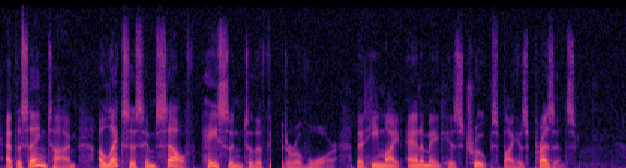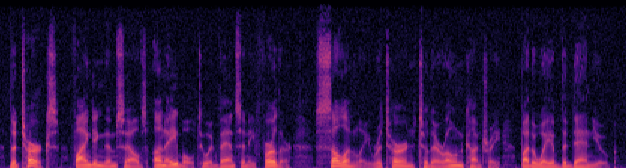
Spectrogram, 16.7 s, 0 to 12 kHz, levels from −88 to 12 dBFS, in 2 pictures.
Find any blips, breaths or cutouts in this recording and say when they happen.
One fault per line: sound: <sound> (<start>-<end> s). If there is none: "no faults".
sound: dropout (3.6-3.8 s)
